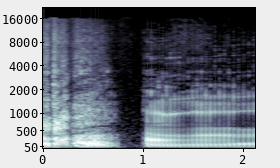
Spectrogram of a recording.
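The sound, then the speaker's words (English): A pride of lions, females and cubs lying close by, roars loudly. One long, deep roar is followed by a brief silence, then a steady run of rhythmic, pulsing grunts. No voices are heard. “that pride, three or four females and, you know, 9, 10, a dozen cubs will come back to that place and just lay down right in front of your microphones and start vocalizing.”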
